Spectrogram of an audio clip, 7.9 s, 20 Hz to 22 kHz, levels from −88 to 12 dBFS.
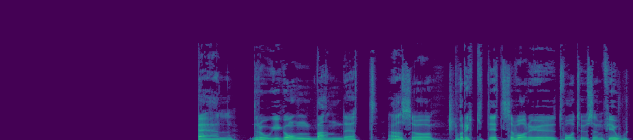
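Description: From the very start to 2.48 s there is an audio dropout to silence: plain silence with no room tone, unlike a quiet pause, likely from lost input.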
